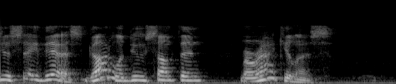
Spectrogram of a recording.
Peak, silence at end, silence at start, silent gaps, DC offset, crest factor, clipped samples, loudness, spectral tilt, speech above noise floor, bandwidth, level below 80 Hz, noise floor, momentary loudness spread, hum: -8 dBFS; 0.2 s; 0 s; none; under 0.1%; 18 dB; under 0.1%; -26 LUFS; -7 dB/octave; 25 dB; 6.6 kHz; -48 dBFS; -49 dBFS; 9 LU; none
